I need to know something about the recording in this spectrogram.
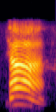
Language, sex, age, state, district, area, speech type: Nepali, female, 60+, West Bengal, Kalimpong, rural, conversation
